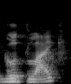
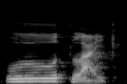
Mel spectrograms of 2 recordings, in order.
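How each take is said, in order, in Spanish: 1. La primera palabra empieza con un sonido de G dura. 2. La primera palabra empieza con un sonido de U larga. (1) "No hay ninguna G, como por decir" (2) "Hagan un sonido de U alargado"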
